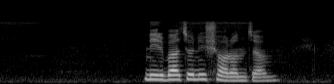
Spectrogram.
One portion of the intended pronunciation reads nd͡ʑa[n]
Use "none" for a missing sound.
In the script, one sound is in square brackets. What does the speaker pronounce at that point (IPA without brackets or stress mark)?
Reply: m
